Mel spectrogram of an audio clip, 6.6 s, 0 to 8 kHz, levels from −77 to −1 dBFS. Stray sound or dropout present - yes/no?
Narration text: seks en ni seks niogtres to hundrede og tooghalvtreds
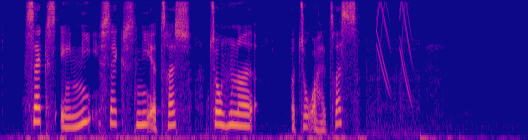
yes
